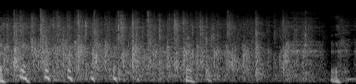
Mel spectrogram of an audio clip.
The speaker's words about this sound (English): Oh, let's give another applause for that celebration.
